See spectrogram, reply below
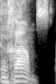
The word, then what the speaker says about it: Reims: It's Reims.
